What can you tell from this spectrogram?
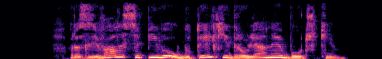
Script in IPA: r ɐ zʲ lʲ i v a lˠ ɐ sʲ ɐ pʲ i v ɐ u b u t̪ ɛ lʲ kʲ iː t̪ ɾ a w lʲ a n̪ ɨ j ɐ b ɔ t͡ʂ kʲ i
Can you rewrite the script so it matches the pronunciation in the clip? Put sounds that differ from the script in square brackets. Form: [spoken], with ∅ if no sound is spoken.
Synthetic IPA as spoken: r ɐ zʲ lʲ i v a lˠ ɐ sʲ ɐ pʲ i v ɐ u b u t̪ ɛ lʲ kʲ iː [d̪] ɾ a w lʲ a n̪ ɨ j ɐ b ɔ t͡ʂ kʲ i

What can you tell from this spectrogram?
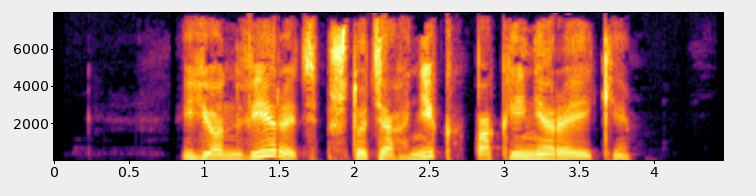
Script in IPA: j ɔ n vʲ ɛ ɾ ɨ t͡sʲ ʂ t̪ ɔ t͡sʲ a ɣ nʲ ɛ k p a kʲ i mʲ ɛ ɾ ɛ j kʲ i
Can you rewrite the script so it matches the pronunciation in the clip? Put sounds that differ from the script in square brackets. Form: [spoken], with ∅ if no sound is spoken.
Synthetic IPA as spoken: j ɔ n vʲ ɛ ɾ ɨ t͡sʲ ʂ t̪ ɔ t͡sʲ a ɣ nʲ [i] k p a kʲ i [nʲ] ɛ ɾ ɛ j kʲ i

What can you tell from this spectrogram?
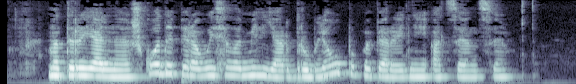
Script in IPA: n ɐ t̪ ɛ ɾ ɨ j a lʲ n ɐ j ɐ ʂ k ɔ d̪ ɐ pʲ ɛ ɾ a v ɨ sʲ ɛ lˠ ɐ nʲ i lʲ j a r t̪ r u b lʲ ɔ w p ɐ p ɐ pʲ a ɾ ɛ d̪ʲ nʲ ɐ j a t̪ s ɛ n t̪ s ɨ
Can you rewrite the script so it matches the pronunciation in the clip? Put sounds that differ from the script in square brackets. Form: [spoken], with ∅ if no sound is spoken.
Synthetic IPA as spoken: [m] ɐ t̪ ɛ ɾ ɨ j a lʲ n ɐ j ɐ ʂ k ɔ d̪ ɐ pʲ ɛ ɾ a v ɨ sʲ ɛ lˠ ɐ [mʲ] i lʲ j a r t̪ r u b lʲ ɔ w p ɐ p ɐ pʲ a ɾ ɛ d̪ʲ nʲ ɐ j a t̪ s ɛ n t̪ s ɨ

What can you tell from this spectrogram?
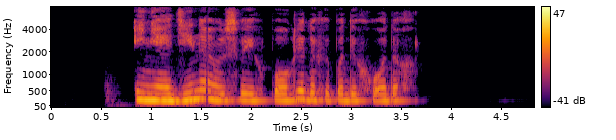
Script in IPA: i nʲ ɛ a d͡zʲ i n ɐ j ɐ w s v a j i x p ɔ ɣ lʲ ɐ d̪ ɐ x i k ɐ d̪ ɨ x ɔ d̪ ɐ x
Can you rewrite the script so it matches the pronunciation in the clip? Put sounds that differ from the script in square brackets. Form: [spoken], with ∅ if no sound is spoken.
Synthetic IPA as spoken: i nʲ ɛ a d͡zʲ i n ɐ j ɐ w s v a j i x p ɔ ɣ lʲ ɐ d̪ ɐ x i [p] ɐ d̪ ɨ x ɔ d̪ ɐ x

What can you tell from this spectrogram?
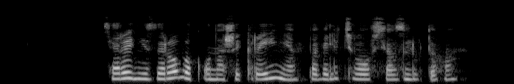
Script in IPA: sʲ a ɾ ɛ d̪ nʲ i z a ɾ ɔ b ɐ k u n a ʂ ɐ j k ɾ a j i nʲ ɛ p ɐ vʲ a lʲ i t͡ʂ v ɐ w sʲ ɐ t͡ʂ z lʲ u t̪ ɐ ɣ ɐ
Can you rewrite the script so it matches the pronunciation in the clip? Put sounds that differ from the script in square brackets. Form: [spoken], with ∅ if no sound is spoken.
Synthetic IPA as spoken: sʲ a ɾ ɛ d̪ nʲ i z a ɾ ɔ b ɐ k u n a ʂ ɐ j k ɾ a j i nʲ ɛ p ɐ vʲ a lʲ i t͡ʂ v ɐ w sʲ ɐ [∅] z lʲ u t̪ ɐ ɣ ɐ

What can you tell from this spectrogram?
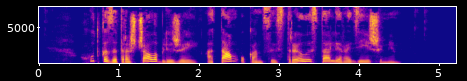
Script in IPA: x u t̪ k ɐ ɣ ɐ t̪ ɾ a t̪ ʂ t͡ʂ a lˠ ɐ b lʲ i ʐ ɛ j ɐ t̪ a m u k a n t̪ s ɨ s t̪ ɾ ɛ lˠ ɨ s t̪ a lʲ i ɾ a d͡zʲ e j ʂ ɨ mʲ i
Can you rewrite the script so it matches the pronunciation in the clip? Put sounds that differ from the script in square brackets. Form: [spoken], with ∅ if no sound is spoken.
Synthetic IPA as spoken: x u t̪ k ɐ [z] ɐ t̪ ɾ a [∅] ʂ t͡ʂ a lˠ ɐ b lʲ i ʐ ɛ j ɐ t̪ a m u k a n t̪ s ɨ s t̪ ɾ ɛ lˠ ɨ s t̪ a lʲ i ɾ a d͡zʲ e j ʂ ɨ mʲ i

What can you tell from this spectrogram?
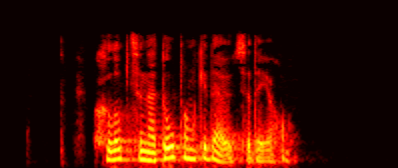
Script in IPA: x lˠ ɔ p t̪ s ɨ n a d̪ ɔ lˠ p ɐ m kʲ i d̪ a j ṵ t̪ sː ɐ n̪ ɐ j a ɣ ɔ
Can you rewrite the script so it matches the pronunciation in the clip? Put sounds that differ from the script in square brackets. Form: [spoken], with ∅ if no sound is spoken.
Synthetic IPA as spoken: x lˠ ɔ p t̪ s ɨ n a [t̪] ɔ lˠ p ɐ m kʲ i d̪ a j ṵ t̪ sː ɐ [d̪] ɐ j a ɣ ɔ

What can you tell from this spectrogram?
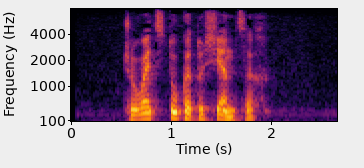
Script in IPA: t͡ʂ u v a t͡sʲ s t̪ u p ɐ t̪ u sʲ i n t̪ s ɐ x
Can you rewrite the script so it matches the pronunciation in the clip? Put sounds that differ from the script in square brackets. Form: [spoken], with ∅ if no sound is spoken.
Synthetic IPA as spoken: t͡ʂ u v a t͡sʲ s t̪ u [k] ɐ t̪ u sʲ [ɛ] n t̪ s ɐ x

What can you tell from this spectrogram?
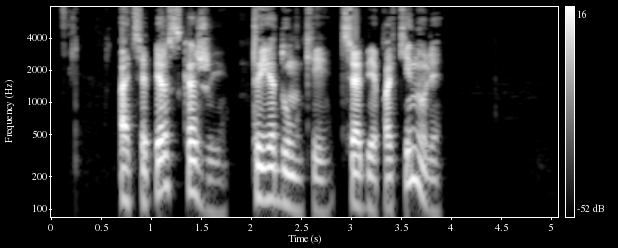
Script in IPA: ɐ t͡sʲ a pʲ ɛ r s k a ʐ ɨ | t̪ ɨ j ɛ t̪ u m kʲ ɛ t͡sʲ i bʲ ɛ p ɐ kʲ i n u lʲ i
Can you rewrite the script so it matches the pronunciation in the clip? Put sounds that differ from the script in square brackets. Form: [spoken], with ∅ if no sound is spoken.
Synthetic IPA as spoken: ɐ t͡sʲ a pʲ ɛ r s k a ʐ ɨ | t̪ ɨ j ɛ [d̪] u m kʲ [i] t͡sʲ [a] bʲ ɛ p [a] kʲ i n u lʲ i

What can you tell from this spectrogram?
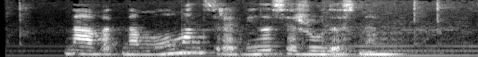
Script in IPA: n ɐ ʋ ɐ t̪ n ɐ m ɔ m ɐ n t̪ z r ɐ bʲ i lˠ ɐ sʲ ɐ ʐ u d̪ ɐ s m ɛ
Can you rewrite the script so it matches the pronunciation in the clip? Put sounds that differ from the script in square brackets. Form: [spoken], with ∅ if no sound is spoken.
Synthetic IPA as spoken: n [ɑ] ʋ ɐ t̪ n ɐ m ɔ m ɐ n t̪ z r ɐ bʲ i lˠ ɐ sʲ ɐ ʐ u d̪ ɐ s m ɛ

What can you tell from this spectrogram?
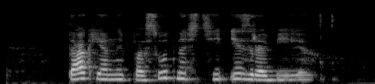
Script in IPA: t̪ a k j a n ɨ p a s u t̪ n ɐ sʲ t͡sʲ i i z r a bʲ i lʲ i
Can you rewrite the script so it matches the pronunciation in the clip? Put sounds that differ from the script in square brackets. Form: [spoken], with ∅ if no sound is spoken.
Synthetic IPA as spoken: t̪ a k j a n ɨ p a s u t̪ n ɐ sʲ t͡sʲ i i z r a bʲ i lʲ i

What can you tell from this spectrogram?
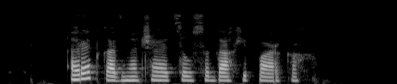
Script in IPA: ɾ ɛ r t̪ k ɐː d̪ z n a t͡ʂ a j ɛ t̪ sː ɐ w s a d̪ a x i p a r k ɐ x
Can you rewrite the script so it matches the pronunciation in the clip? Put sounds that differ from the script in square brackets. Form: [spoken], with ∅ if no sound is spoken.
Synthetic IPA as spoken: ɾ ɛ [∅] t̪ k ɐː d̪ z n a t͡ʂ a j ɛ t̪ sː ɐ w s a d̪ a x i p a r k ɐ x

